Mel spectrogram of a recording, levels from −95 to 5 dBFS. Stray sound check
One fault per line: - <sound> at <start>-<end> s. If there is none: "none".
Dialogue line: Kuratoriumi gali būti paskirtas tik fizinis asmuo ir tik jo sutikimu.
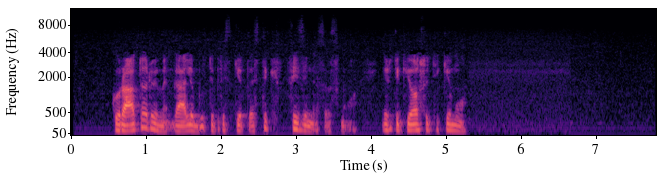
none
